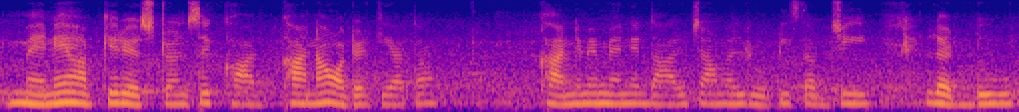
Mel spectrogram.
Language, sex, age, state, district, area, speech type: Hindi, female, 30-45, Madhya Pradesh, Harda, urban, spontaneous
